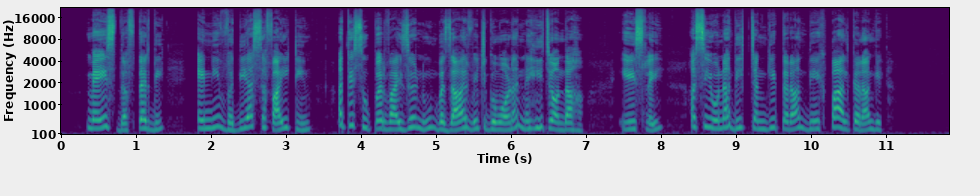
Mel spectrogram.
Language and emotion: Punjabi, fearful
